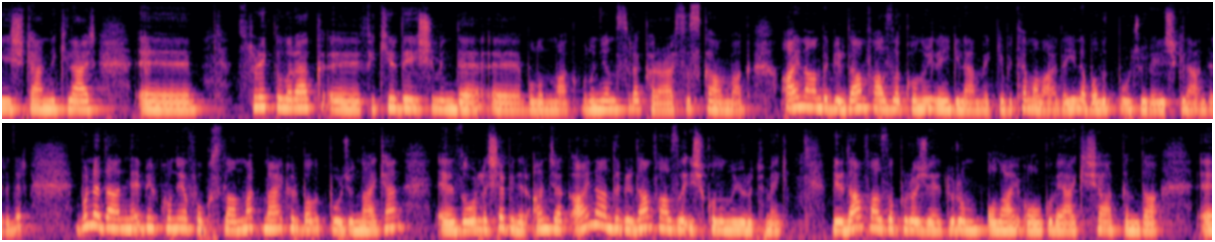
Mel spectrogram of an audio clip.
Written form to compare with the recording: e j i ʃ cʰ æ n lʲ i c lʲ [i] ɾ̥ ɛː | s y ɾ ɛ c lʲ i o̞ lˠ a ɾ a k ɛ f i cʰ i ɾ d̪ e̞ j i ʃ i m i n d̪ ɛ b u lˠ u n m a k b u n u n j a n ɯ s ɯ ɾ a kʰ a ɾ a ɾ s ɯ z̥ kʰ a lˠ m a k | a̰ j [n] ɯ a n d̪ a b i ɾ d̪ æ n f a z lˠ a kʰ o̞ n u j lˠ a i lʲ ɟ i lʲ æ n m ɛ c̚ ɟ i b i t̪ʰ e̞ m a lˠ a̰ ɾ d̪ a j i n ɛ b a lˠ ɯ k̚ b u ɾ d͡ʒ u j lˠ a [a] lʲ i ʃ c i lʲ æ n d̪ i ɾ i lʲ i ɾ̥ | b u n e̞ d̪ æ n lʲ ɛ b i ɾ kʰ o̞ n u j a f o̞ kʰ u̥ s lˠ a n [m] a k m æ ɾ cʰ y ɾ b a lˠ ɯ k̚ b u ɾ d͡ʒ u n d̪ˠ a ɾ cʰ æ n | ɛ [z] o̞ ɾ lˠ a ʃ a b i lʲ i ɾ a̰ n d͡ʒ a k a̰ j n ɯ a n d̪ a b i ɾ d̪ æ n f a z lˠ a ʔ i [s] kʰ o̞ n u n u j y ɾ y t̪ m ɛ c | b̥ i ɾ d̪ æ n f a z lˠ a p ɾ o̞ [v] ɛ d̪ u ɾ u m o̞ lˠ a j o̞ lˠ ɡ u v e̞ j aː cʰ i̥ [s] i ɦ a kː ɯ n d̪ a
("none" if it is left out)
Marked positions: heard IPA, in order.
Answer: æ, n, i, m, z, ʃ, ʒ, ʃ

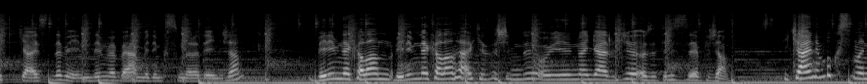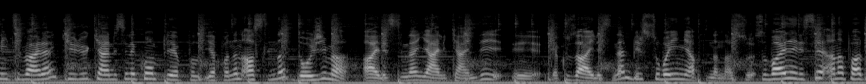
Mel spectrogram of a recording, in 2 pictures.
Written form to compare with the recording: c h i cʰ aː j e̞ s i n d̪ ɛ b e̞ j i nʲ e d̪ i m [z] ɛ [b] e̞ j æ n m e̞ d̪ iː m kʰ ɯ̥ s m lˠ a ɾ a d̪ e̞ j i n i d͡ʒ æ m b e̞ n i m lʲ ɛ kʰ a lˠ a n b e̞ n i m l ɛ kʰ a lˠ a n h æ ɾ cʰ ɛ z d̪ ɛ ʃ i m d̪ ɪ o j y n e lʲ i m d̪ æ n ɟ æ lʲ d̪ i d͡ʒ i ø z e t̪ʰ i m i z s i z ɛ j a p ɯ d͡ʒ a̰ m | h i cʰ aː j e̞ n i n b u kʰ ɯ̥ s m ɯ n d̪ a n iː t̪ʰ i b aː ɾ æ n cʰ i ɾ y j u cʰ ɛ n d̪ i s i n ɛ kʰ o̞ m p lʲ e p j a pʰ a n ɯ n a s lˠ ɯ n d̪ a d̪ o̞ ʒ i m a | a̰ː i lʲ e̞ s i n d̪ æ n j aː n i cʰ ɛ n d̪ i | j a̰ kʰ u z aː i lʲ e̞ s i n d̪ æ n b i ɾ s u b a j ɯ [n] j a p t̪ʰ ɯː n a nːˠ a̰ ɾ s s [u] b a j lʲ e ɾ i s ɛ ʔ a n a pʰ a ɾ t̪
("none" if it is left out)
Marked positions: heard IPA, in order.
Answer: v, b, n, u

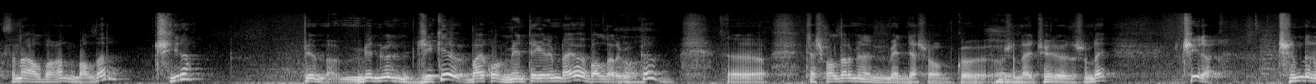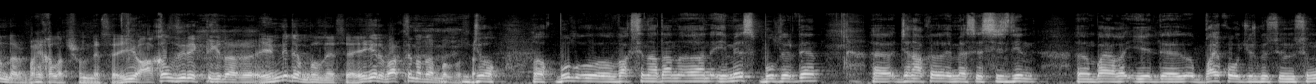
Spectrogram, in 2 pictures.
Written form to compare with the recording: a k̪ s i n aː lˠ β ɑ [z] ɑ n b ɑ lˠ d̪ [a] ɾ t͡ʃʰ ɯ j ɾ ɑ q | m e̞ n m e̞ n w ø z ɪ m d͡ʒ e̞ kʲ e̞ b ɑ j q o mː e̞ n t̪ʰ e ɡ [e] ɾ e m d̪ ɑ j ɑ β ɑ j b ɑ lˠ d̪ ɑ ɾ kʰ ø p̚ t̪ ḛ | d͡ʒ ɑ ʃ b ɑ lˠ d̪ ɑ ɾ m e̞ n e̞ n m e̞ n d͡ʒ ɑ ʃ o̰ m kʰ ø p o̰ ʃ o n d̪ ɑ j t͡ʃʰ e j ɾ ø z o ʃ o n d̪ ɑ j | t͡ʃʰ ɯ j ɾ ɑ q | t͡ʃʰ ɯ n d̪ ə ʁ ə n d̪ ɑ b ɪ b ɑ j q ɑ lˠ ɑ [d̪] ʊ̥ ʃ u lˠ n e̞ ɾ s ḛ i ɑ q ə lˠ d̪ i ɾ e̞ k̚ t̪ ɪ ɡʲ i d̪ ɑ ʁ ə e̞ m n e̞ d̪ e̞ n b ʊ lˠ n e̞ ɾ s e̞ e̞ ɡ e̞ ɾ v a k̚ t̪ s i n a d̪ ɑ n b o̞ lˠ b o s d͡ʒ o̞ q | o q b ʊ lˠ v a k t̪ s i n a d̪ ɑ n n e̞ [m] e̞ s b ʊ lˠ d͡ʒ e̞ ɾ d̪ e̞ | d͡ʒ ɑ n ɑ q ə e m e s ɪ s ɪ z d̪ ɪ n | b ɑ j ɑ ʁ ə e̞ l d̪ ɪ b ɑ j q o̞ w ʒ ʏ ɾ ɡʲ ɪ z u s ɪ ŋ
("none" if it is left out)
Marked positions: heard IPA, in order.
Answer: ʁ, ɑ, e, t̪, m

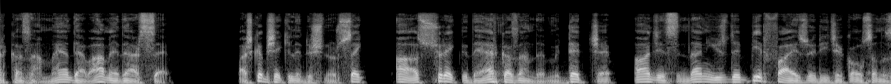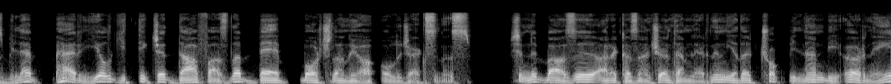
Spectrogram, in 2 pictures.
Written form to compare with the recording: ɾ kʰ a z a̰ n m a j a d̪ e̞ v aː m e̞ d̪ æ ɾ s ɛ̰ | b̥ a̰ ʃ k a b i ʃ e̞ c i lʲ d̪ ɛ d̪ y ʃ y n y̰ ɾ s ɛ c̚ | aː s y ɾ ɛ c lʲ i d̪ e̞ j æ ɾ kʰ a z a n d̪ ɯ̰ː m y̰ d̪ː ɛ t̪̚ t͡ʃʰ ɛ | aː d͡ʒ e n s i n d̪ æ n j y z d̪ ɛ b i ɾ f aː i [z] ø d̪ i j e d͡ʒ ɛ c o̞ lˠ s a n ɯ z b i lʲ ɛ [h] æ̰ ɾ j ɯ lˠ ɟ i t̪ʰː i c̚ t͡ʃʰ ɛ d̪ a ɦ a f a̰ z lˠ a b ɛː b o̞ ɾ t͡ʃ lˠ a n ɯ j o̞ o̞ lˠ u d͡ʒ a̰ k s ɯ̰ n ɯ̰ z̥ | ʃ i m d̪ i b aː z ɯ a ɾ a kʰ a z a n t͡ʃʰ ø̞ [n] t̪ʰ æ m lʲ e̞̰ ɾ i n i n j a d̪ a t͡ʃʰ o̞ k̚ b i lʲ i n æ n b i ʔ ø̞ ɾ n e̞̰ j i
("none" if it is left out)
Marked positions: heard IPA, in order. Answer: z, h, n

